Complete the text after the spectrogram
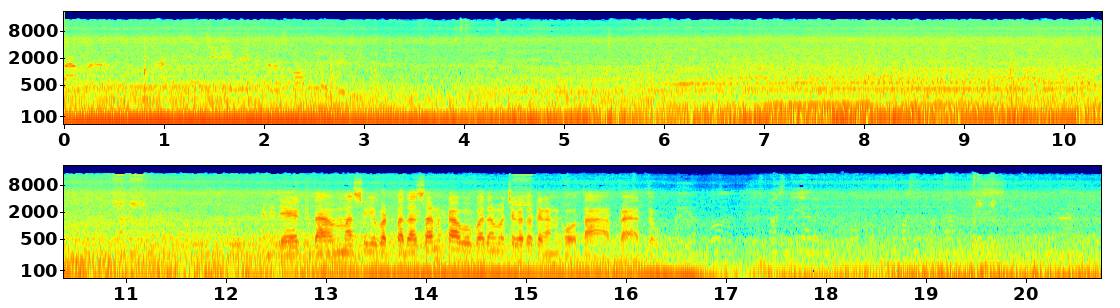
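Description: A truck engine hums and labours steadily uphill.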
